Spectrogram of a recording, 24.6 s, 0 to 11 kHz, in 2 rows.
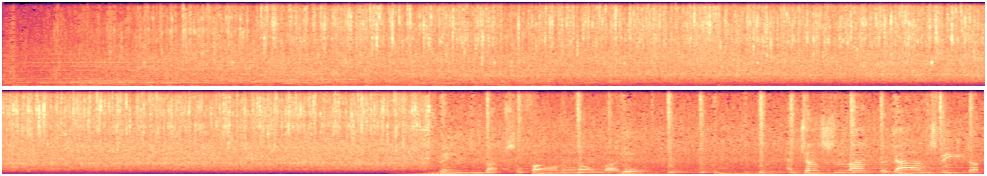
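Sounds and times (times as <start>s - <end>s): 
dense rain falling in a mountain gorge in Upper Bavaria at the foot of the Untersberg: 0.0s - 24.5s
speech: 22.3s - 24.5s.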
